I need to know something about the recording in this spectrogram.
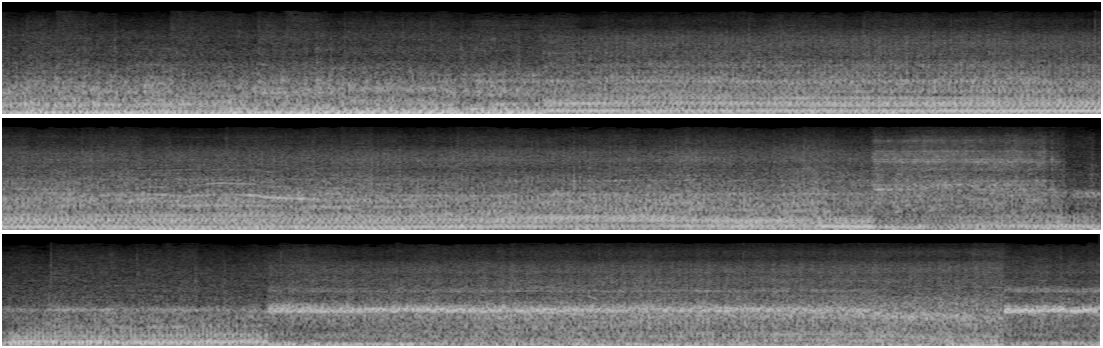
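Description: Mud splashes and sprays under spinning tyres.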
